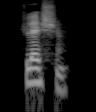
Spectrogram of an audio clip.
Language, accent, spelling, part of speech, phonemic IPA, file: French, France, Flèche, proper noun, /flɛʃ/, LL-Q150 (fra)-Flèche.wav
- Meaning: Sagitta, a constellation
